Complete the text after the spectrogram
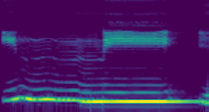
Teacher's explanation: رَبُّكَ لِلْمَلَائِكَةِ اِنِّي، یہاں نون مشدد پر غنہ کریں گے اور آگے نون کو یا ساکن کے ساتھ ملاتے ہوئے کھینچ کر ادا کریں گے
